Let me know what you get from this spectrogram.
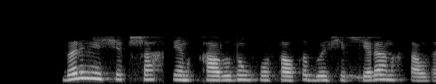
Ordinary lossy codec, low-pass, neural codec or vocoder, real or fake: AAC, 32 kbps; 3.6 kHz; none; real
